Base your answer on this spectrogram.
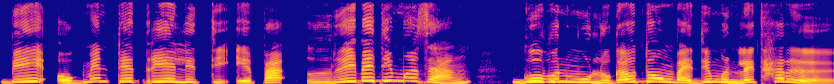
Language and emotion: Bodo, surprised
